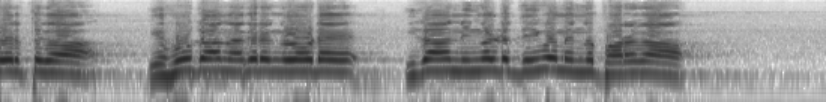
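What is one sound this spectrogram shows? A middle-aged man sings slowly through a microphone.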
